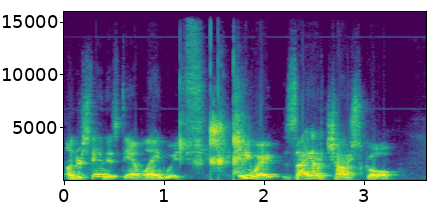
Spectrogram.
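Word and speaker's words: Zaječarsko: Anyway, Zajercarsko is how you say it, Zajercarsko.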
